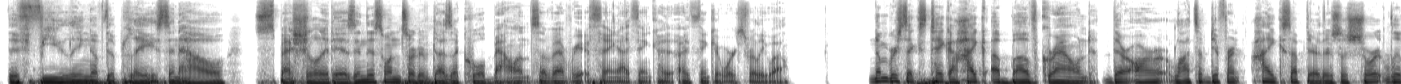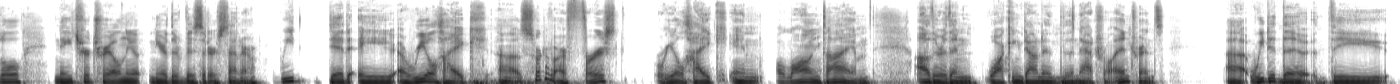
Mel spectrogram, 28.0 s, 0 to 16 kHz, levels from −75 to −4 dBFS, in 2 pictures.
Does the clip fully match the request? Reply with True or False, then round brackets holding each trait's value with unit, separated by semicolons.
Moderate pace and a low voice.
True (180 wpm; 90 Hz)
